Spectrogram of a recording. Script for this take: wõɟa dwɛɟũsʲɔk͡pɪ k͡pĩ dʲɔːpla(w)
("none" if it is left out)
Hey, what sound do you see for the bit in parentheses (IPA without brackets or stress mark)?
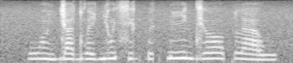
w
